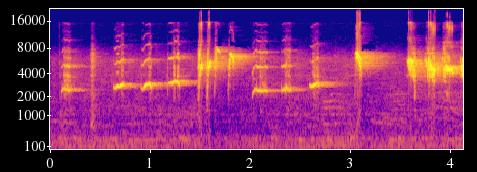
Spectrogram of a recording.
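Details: Cinereous tit calling in the wingko lure style, used to attract birds: rapid alternating whistled notes at two pitches, repeated in a bouncy rhythm, with sharp higher chips mixed in.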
